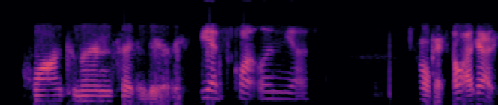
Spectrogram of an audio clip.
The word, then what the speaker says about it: Kwantlen: let's see you call conducting make sure I pronounce this right quantum and secondary yes Kwantlen yes okay oh I got yeah yeah yeah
